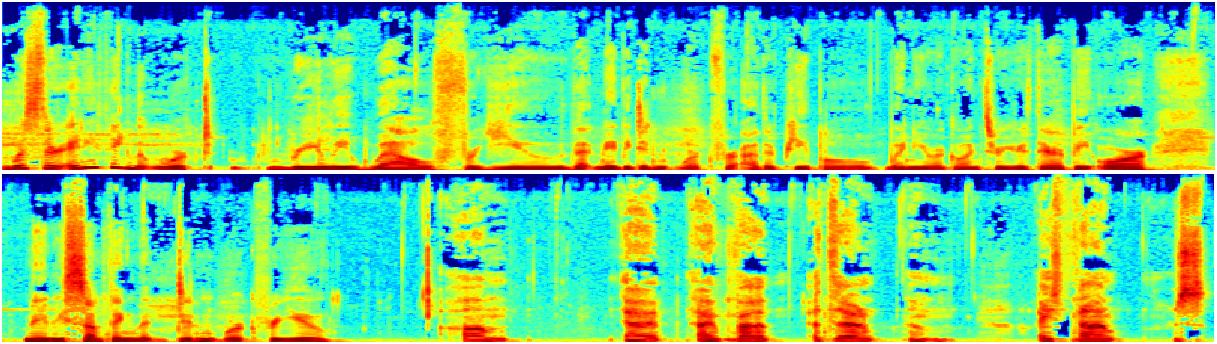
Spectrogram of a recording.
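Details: Adult woman speaking, interviewer; typical speech.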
